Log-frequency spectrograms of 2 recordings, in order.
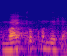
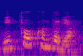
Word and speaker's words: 미토콘드리아: 마이토콘드리아, 미토콘드리아. 마이토라고는 잘 발음 안 하지만 어쨌든 다 여러분들 중학교 때 한 번쯤은 다뤘던 애들입니다.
